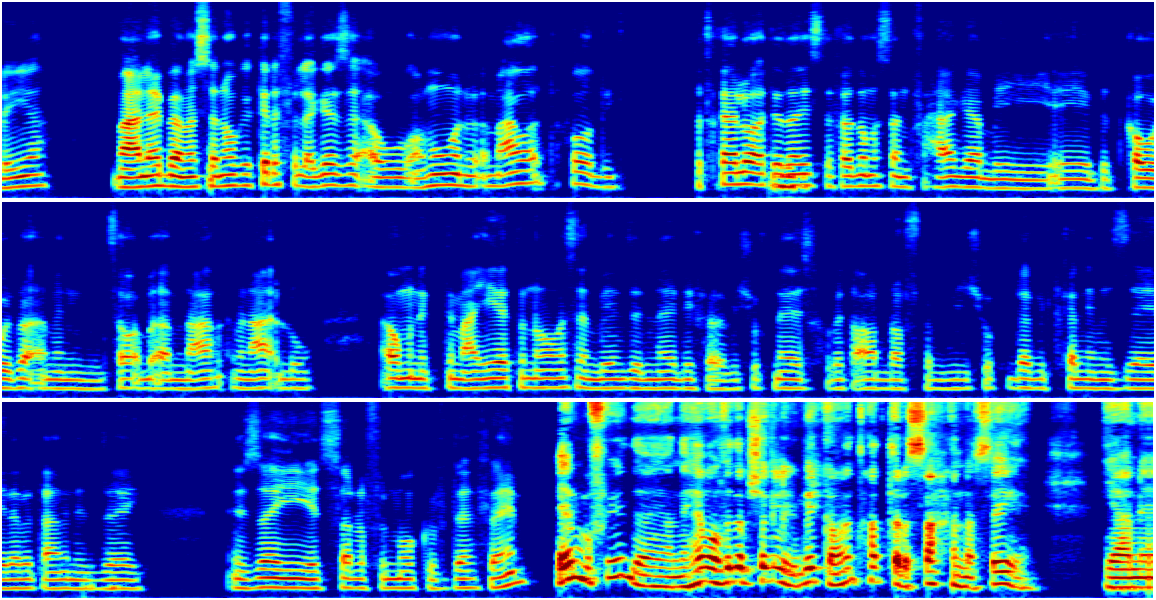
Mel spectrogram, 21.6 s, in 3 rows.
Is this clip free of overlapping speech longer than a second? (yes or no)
yes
